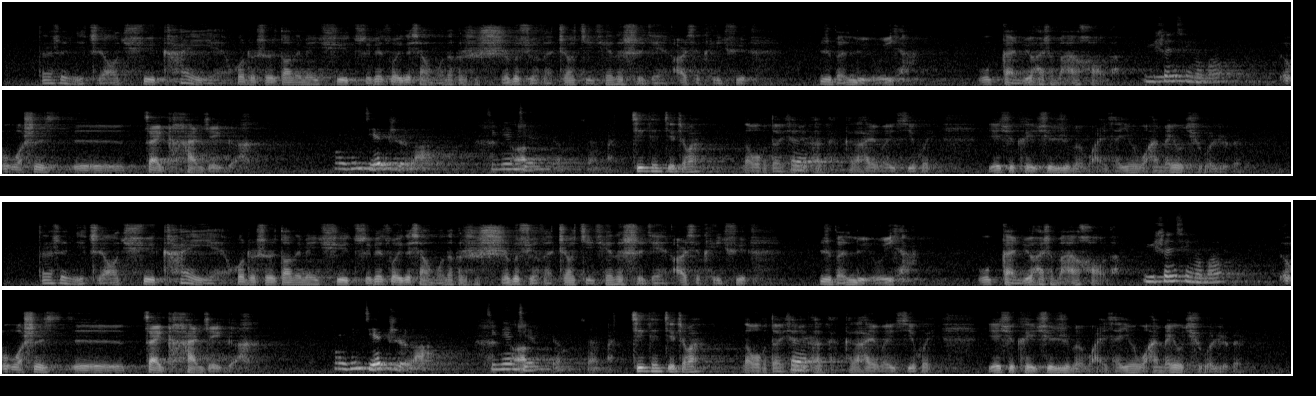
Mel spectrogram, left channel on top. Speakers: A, on the right (about 25°); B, on the right (about 80°).
A: 但是你只要去看一眼，或者是到那边去随便做一个项目，那可是十个学分，只要几天的时间，而且可以去日本旅游一下，我感觉还是蛮好的。
B: 你申请了吗？
A: 呃我是呃在看这个，
B: 他已经截止了，
A: <laughs>
B: 今天截止好像。
A: 啊今天截止吗？那我等一下去看看，
B: 对，
A: 看看还有没有机会，也许可以去日本玩一下，因为我还没有去过日本。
